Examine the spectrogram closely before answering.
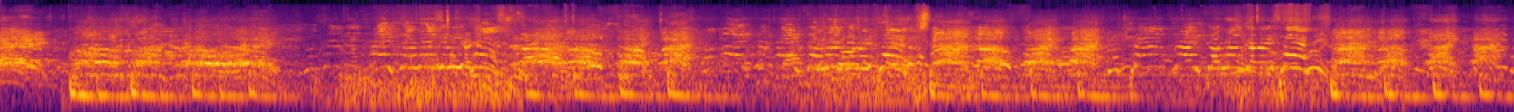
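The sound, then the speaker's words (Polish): Crowd chanting at a street demonstration held during Donald Trump's visit: many voices shout repeated phrases in a loud, steady rhythm that continues throughout, with crowd babble filling the gaps. “Posłuchajmy jeszcze przez chwilę tych dźwięków, które Tomasz wczoraj zarejestrował podczas tej manifestacji.”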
